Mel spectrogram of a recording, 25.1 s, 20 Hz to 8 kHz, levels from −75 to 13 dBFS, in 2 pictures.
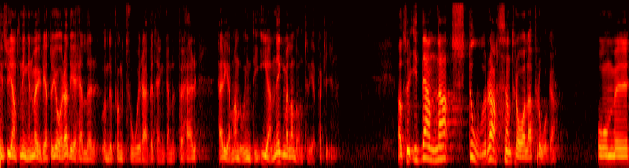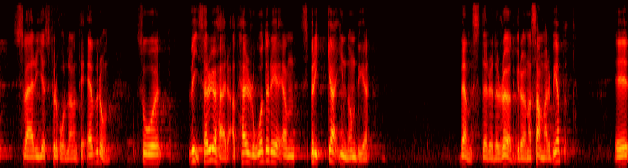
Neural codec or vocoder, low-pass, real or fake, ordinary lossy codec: none; 7.2 kHz; real; none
